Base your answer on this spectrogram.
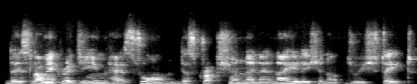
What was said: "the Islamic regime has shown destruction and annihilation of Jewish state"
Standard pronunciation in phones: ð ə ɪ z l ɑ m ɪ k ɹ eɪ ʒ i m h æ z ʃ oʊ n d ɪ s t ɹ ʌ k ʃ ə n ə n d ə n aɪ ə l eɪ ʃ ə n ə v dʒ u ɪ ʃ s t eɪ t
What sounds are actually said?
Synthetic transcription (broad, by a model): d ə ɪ s l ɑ m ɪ k ɹ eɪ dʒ i m h æ z s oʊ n d ɪ s t ɹ ʌ k ʃ ə n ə n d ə n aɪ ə l eɪ ʃ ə n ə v dʒ u ɪ ʃ s t eɪ t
